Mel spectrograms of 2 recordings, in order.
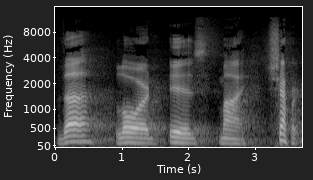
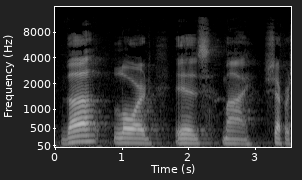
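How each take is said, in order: First: "The Lord is my" drawn out very slowly and louder, "shepherd" dropping; slow call to recite. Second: Each word set apart, slowing on "is my shepherd"; slow counted recital. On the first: Shown as a demonstration. Preacher leading the congregation in a slow, loud recital. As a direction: lead the crowd through it word by word. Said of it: "Say it with me". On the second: Retold or imitated. Grandfather teaching the boy, slow finger-counted recital. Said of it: "he would hold up his left hand and he would say".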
